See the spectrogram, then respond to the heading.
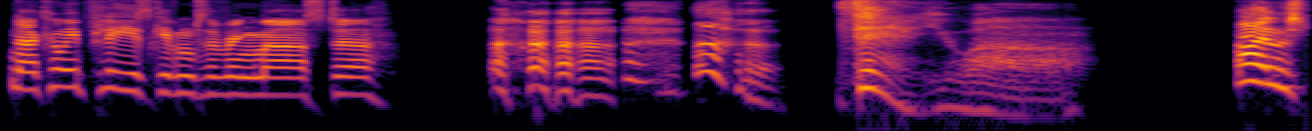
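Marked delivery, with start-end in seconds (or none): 2.5-3.9 laugh. Acted. Laughs before a tease.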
